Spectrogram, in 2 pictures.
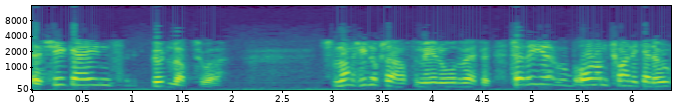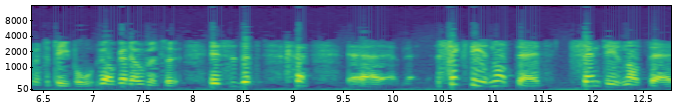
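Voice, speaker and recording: Long, frequent pauses in a man's moderately paced speech, over noticeable background noise. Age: 70s. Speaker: caller. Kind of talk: radio phone-in.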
